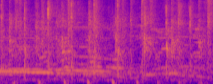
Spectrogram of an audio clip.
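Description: An audience applauds, a dense patter of many hands clapping at once, steady and fairly loud for a couple of seconds, with a faint sustained tone and crowd murmur underneath.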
